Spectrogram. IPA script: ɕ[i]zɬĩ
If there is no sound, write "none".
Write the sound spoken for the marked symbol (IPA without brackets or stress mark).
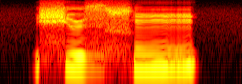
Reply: y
